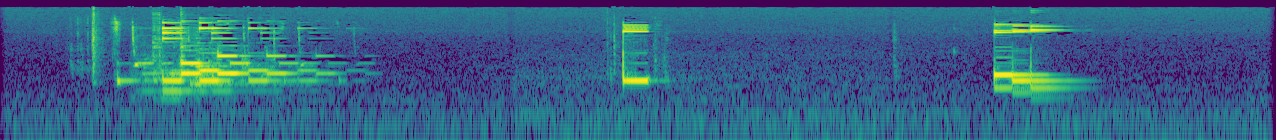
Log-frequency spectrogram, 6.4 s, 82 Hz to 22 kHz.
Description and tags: Camcorder Beeps
Foley recording of a Sony Camcorder's start-up and recording tones / Sony PXW-X70, or any Sony Hard-Drive camcorder, Post-2009
sfx, video-camera, tone, recorder, startup, camcorder, foley, sony, bootup, electric, sound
